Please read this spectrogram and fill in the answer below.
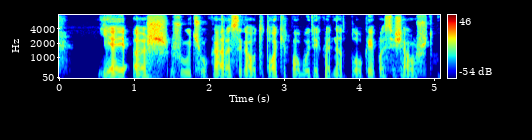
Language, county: Lithuanian, Šiauliai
